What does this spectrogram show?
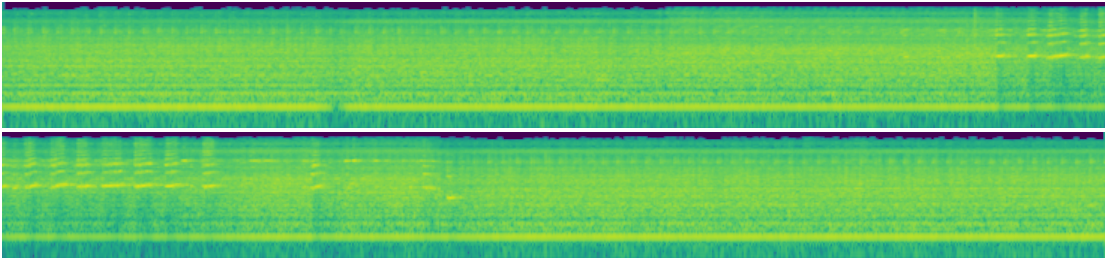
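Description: Metal lathe running at low speed while an expanding reamer is fed through a cylinder casting's bore. From about twelve to twenty seconds in, the reamer chatters with a rapid, pulsing squeal, chatter that leaves small marks and ridges in the bore.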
